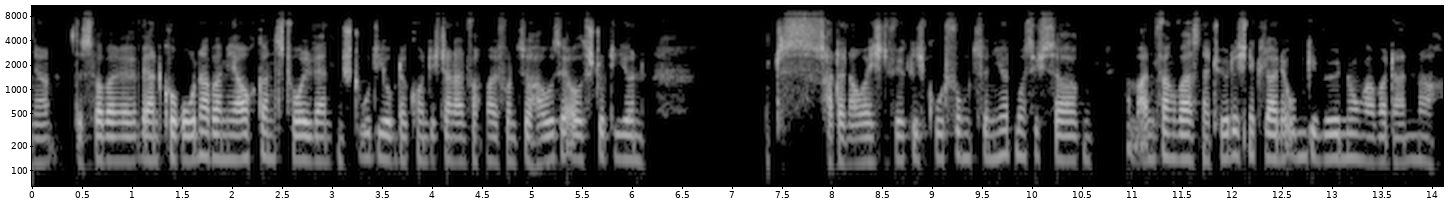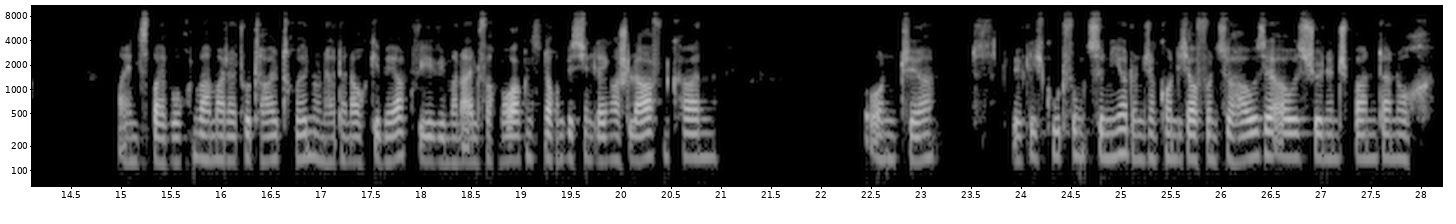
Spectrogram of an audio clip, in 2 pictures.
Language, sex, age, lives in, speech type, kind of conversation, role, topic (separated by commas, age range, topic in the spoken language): German, male, 25-29, Germany, conversation, unstructured, none, Was bedeutet ein nachhaltiger Lebensstil für dich?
